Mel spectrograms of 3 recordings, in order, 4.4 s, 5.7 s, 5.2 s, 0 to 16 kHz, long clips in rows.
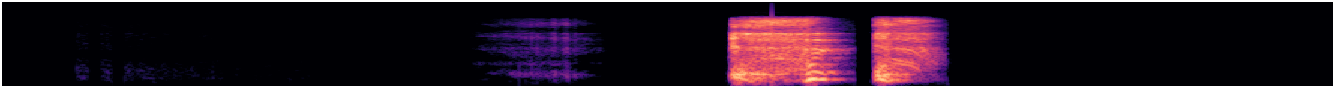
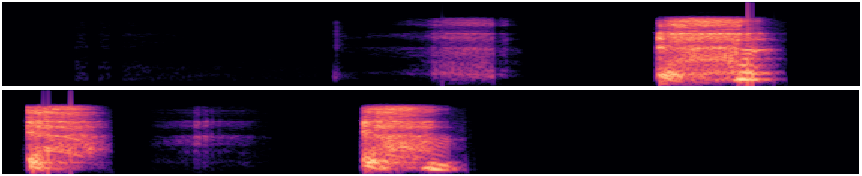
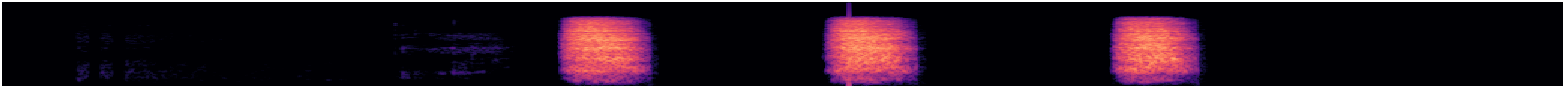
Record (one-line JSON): {"cough_length": "4.4 s", "cough_amplitude": 32407, "cough_signal_mean_std_ratio": 0.26, "three_cough_length": "5.7 s", "three_cough_amplitude": 28177, "three_cough_signal_mean_std_ratio": 0.31, "exhalation_length": "5.2 s", "exhalation_amplitude": 29152, "exhalation_signal_mean_std_ratio": 0.28, "survey_phase": "beta (2021-08-13 to 2022-03-07)", "age": "18-44", "gender": "Female", "wearing_mask": "No", "symptom_none": true, "smoker_status": "Never smoked", "respiratory_condition_asthma": false, "respiratory_condition_other": false, "recruitment_source": "REACT", "submission_delay": "1 day", "covid_test_result": "Positive", "covid_test_method": "RT-qPCR", "covid_ct_value": 31.7, "covid_ct_gene": "E gene", "influenza_a_test_result": "Negative", "influenza_b_test_result": "Negative"}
